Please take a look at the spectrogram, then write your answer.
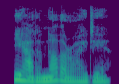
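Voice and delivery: ordinary delivery

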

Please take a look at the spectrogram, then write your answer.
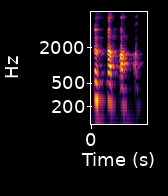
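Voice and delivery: short burst of real laughter; spontaneous chuckle of amusement; amused laugh. Real, not acted. Amused by the father she channels.

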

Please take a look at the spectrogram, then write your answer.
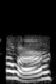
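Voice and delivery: high-pitched meow shaped like a word; cat's hello. Retold or imitated. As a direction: answer back as a cat, rising. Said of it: "And he goes".

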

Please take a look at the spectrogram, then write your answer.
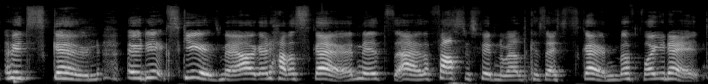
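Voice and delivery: hammed-up posh British with long-O "scone"; mock-posh British, very proper. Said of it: "Do you know how posh you sound?".

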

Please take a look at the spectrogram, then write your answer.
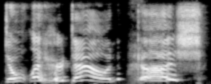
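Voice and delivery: loud, high-pitched venting; worked-up, comic frustration; exasperated outburst. Real, not acted. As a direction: yell at foolish film characters, ending in a cry. Venting at characters' foolish choice.

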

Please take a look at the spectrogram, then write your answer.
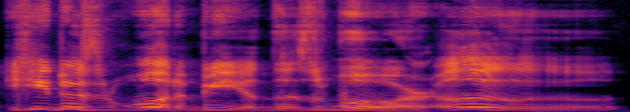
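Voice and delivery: imitating a sulky spoiled kid; mock tween whining. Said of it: "whining like, you know, a spoiled tween".

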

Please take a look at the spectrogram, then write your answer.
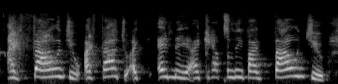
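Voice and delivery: high, excited voice imitating a friend; re-enacted breathless-with-joy greeting; thrilled friend. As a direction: act out his elated relief, pitched high.

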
